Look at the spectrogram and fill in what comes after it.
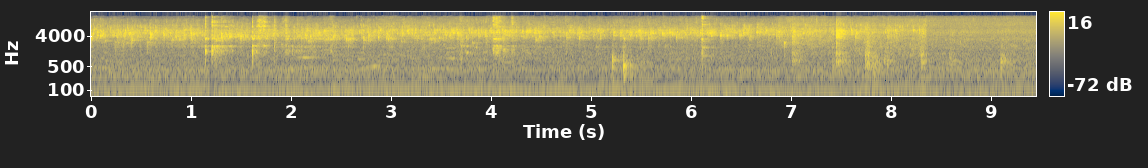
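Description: Garlic paste sizzling in hot ghee with cumin seeds in a metal kadhai, a steady frying hiss. A spoon and spatula knock and scrape against the pan now and then as it is stirred.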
